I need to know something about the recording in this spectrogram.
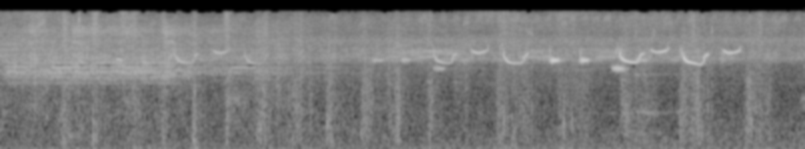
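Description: Light footsteps run over dry ground.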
